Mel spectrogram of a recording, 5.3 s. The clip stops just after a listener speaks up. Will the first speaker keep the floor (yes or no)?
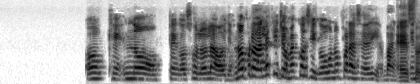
no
